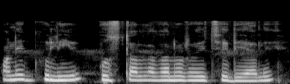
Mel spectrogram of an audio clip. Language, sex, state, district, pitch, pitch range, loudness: Bengali, male, West Bengal, Cooch Behar, 195 Hz, 185-205 Hz, -14 LUFS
